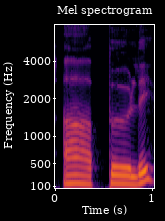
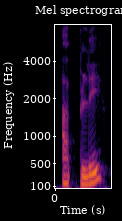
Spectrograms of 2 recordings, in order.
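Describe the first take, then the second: First: The middle e sound is pronounced. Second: The middle e sound is dropped.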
